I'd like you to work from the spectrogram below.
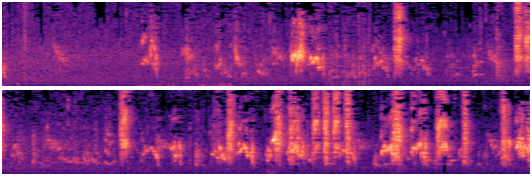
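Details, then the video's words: Courtship warble from a budgerigar stimulating a female to mate. It starts sparse with a few chirps, then grows into dense rapid chattering of clicks and squeaks near the end. "تغريد طير البادجي لتحفيز الأنثى على التزاوج"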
